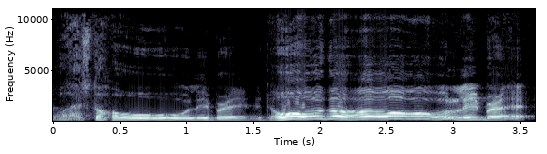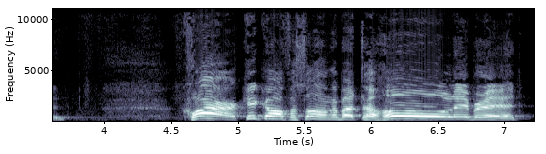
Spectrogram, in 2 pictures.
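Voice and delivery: drawn-out, exaggerated holy awe; mock reverence. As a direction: intone it slowly, swelling into a loud pious proclamation.

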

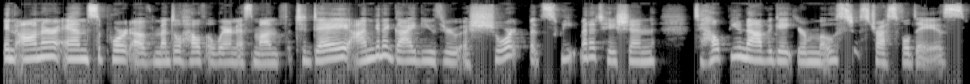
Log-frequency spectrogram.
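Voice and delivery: ordinary talk, nothing marked

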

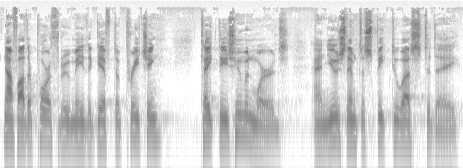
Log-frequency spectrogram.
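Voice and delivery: soft, low prayer voice. Acted. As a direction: pray it quietly and reverently. Opening prayer before sermon.

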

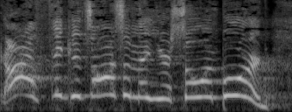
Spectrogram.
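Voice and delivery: very high, chirpy mock boss; high giddy boss, clueless and delighted; gushing boss. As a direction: squeal it like a clueless cheery boss. Boss voiced again.

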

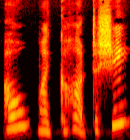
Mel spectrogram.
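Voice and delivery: slow, high-pitched mock disbelief; dawning realisation. Patient watching the nurse's pill cart, slow dawning disbelief. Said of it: "it kinda just dawned on me".

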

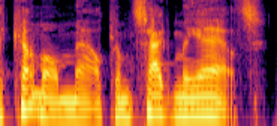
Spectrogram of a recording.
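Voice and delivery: ordinary delivery

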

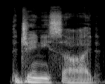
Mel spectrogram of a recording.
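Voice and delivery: ordinary delivery

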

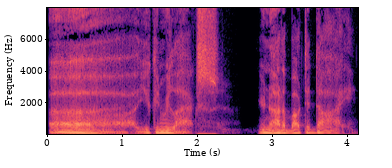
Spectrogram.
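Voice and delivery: low, soft, soothing inner voice; calm reassurance. Retold or imitated. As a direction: settle the brain down gently. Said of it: "It says".

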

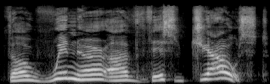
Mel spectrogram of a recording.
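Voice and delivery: high, slow, emphatic exasperation; angry cry. A narrator's reading. Prince losing patience with old master, crying angrily. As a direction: cry it out angrily, stretching each word. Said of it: "cried Darren angrily".

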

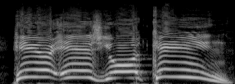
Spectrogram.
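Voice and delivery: very high, slow proclamation; slow, very high declaration; Pilate presenting. Acted.

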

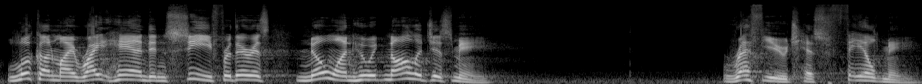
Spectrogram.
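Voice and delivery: loud, declaimed psalm, slowing to a heavy close; dramatic scripture reading. Acted. Preacher reading David's psalm to the congregation, declaiming. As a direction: proclaim the lament from the pulpit.

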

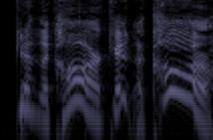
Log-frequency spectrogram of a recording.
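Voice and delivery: very high, thin falsetto scream; hammed-up, high-pitched frantic yelling; mock scream. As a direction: scream it in falsetto without full volume. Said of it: "I'm screaming".

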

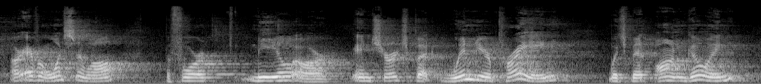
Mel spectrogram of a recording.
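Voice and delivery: usual speaking voice

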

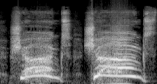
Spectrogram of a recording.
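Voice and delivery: loud, high-pitched demanding shriek; baby's scream. Acted. Baby Henry demands his shanks, screaming. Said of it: "the baby then did scream".

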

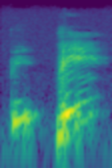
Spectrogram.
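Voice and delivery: very high squawking hen voice; clucking hen. Acted. Brown hen squawking in confusion, very high. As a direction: cluck it out like a startled chicken. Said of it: "fragte das braune Huhn".

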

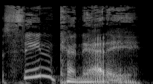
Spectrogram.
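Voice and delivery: a quick Scottish Connery impression; mock Scottish accent, slowed right down; Sean Connery Scottish accent. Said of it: "Don't know why I did in that accent".

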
